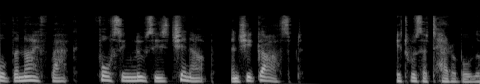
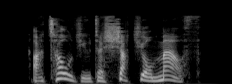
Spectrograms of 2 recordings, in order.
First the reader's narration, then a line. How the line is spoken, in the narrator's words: snapped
